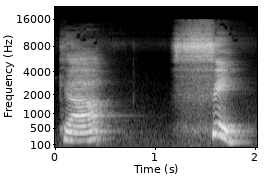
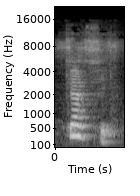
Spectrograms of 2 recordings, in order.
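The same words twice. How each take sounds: First: Loud CA, pause, loud FÉ; teacher sounding out "Café" slowly in pieces; syllable by syllable. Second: Said in the usual way. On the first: Shown as a demonstration. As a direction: split "Café" into two separate loud beats. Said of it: "je découpe le mot".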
